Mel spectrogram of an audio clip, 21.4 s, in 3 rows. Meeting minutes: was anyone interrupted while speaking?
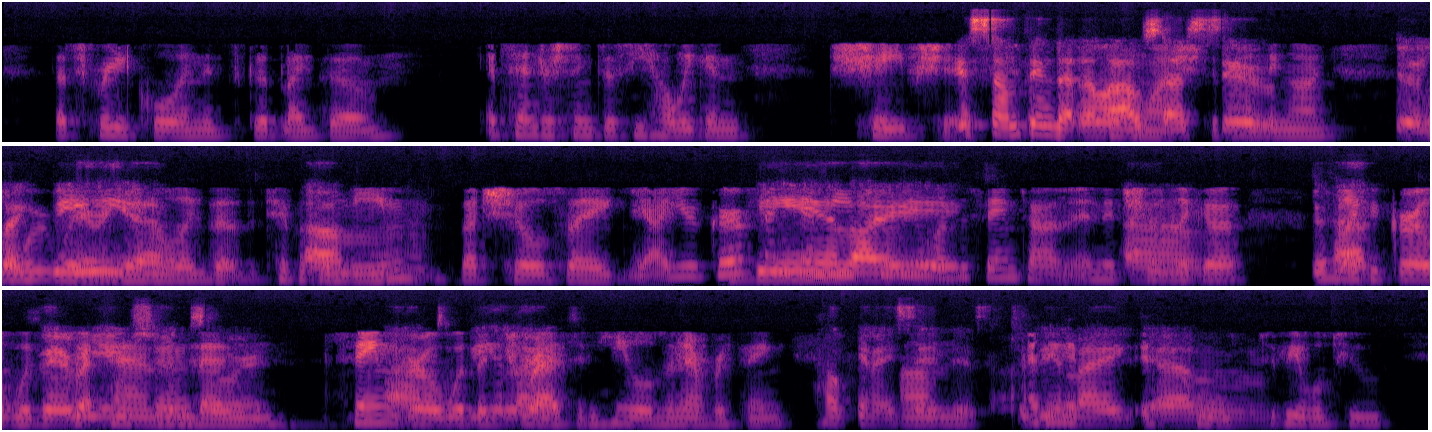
Yes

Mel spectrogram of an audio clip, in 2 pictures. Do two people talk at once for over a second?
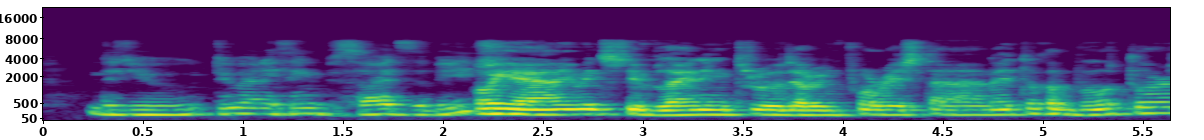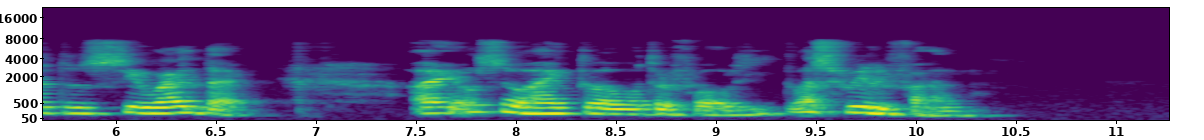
No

